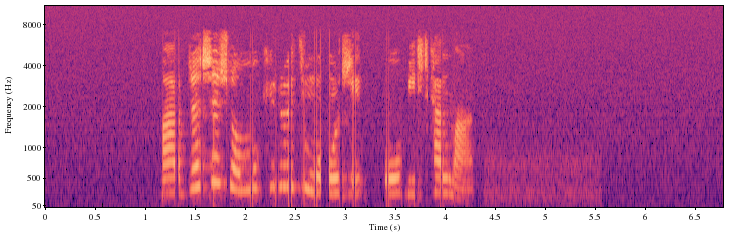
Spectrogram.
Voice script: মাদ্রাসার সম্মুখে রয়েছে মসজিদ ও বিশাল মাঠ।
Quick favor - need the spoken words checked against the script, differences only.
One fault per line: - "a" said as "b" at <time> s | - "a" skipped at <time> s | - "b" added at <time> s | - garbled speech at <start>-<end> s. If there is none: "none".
none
